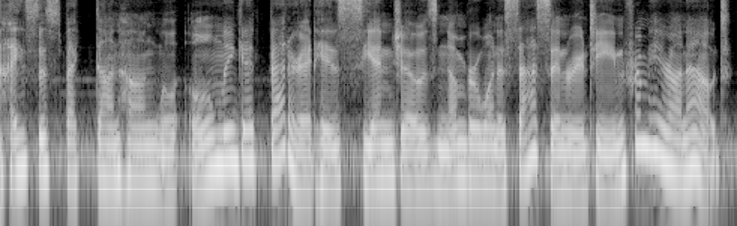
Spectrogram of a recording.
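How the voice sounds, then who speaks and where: Game space traveler, grown woman, low-pitched, soft mellow tone, composed mentor, reflective, gently teasing, faint background noise. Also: animated, a little slow. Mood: fond, amused. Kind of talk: video game character voice lines.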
